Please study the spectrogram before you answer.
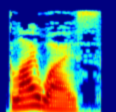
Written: glywys

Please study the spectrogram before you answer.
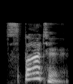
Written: spotter

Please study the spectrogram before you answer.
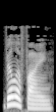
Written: vilifying

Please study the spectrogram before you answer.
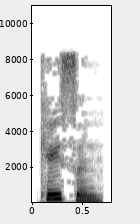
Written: kaysen

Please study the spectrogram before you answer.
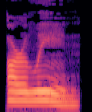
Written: arleene

